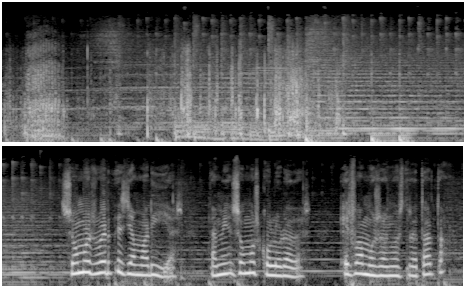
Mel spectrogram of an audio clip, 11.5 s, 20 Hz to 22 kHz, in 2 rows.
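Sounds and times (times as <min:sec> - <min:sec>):
horse hooves clip-clopping on a hard surface: 0:00.0 - 0:06.0
horse neighing: 0:00.1 - 0:04.5
speech: 0:06.6 - 0:11.4.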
